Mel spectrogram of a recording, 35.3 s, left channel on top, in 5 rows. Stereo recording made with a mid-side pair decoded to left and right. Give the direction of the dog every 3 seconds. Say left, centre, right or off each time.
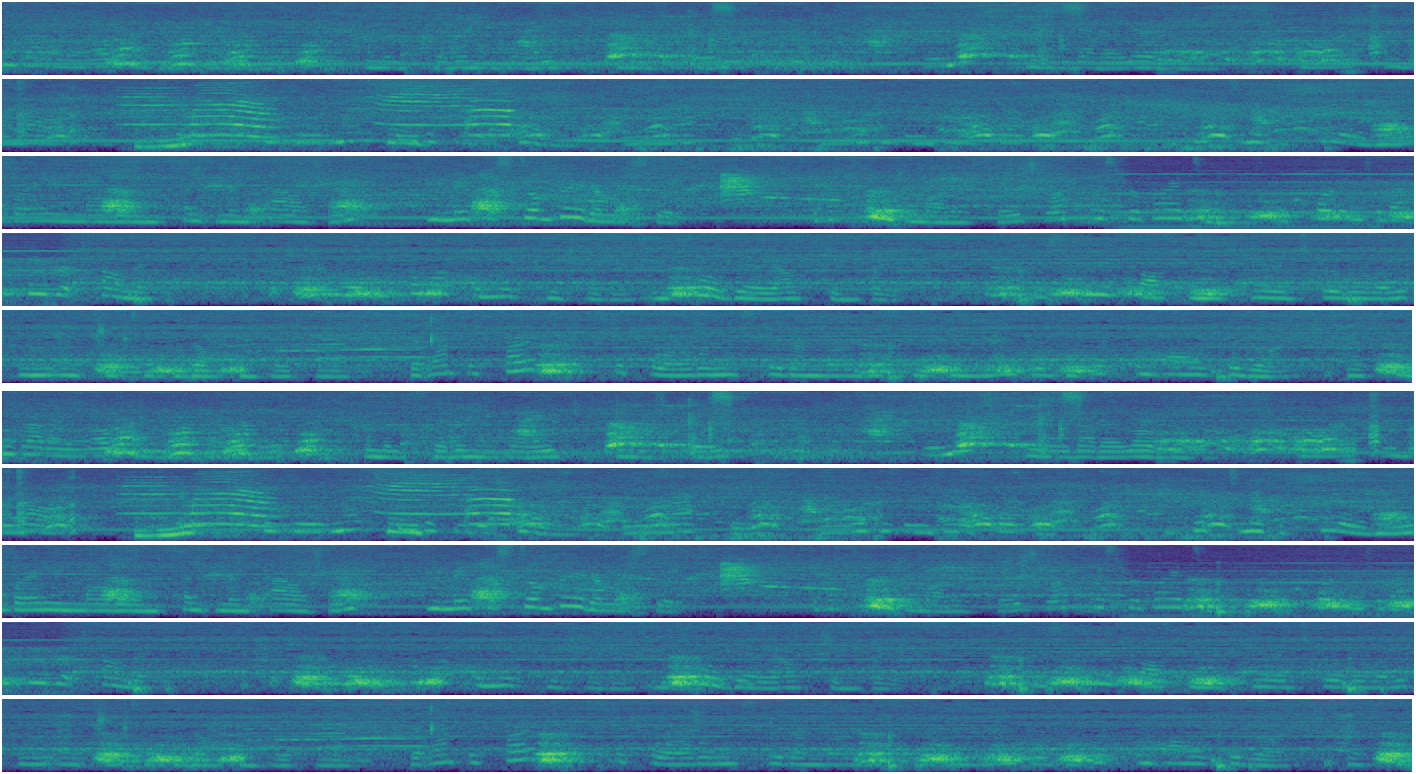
right, right, right, right, centre, centre, right, right, right, right, right, right.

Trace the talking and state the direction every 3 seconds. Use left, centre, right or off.
right, right, right, right, right, centre, left, left, left, left, left, left.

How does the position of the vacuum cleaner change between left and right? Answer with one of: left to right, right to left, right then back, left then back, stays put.
stays put.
